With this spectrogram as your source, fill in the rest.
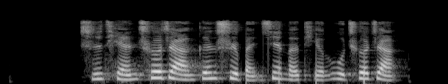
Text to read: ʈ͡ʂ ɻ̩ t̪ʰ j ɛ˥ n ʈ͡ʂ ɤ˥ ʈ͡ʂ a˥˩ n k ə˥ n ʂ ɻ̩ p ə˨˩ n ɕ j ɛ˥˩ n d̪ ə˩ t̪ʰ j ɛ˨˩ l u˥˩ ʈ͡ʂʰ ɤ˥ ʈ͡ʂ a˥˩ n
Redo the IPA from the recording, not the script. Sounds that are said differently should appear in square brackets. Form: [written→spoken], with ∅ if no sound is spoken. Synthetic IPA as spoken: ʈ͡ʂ ɻ̩ t̪ʰ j [ɛ˥→ɛ˧˥] n [ʈ͡ʂ→ʈ͡ʂʰ] ɤ˥ ʈ͡ʂ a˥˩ n k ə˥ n ʂ ɻ̩ p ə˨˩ n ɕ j ɛ˥˩ n d̪ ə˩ t̪ʰ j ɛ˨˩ l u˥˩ ʈ͡ʂʰ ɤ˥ ʈ͡ʂ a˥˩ n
